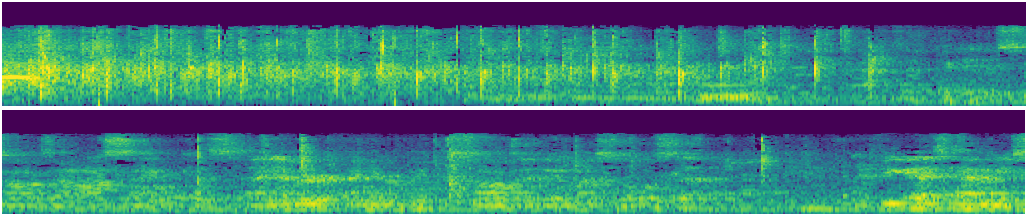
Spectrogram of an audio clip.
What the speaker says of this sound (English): let's give a round of applause for the band.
